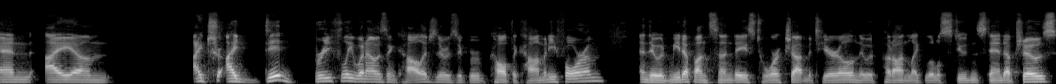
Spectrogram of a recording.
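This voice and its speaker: With a normal speaking voice, a man talks at a fairly quick pace, using a fairly low pitch and ordinary pitch variation against a quiet background. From Brooklyn, New York. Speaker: comedian. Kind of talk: casual chat.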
